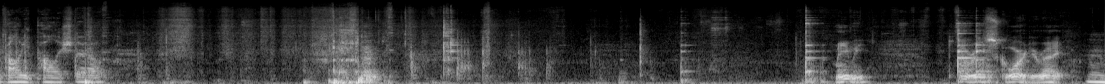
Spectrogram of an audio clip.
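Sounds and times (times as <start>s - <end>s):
metal engine parts clinking: 8.0s - 8.7s, 9.5s - 10.3s.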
